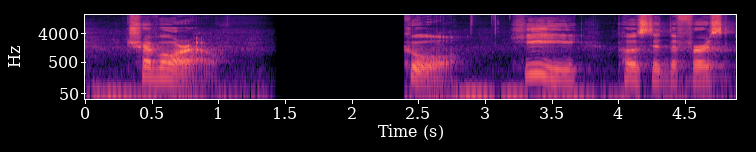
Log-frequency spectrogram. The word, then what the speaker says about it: Trevorrow: from Colin Trevorrow who I always have to pause when I pronounce his name because I want to call him Colin Trevon al which is obviously not how it's pronounced but yeah Colin Trevorrow cool he posted the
